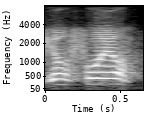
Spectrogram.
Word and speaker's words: Guilfoyle: Guilfoyle.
